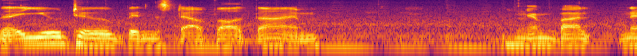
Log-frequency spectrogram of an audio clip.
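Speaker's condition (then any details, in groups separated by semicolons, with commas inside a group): Friedreich's ataxia; swallowing and speaking affected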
